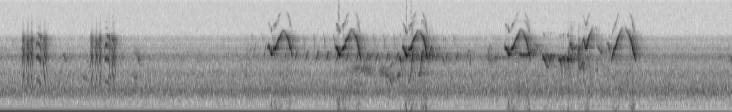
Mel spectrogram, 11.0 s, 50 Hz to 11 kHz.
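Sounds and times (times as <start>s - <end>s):
steady low hum: 0.0s - 10.9s
elepaio whistled song in Hawaii: 0.3s - 2.2s, 3.8s - 9.6s.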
